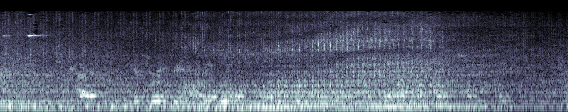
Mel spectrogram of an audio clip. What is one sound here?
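Cars and a van drive past on a nearby road.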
